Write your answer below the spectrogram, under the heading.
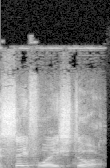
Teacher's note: So it's a rather soft or even deleted R, a sort of what we call a non-rhotic pronunciation. It's more like store than store.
